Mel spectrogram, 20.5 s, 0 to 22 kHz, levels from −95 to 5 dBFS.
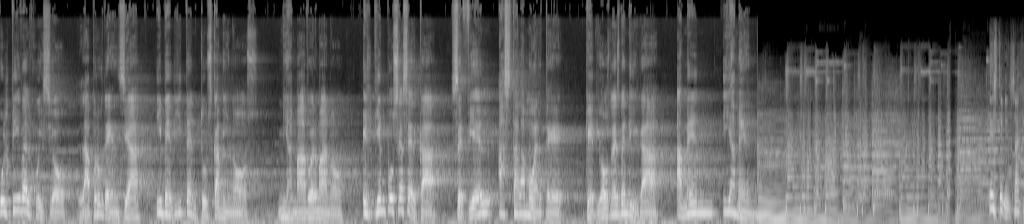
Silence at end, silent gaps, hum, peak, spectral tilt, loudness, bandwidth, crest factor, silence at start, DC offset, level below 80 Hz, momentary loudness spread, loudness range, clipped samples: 0 s; none; none; -4 dBFS; -5.5 dB/octave; -19 LUFS; over 20 kHz; 16 dB; 0 s; under 0.1%; -34 dBFS; 12 LU; 8 LU; under 0.1%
